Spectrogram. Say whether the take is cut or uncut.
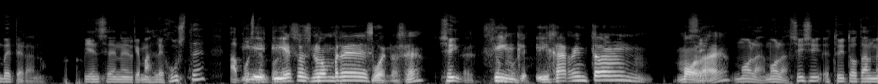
cut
